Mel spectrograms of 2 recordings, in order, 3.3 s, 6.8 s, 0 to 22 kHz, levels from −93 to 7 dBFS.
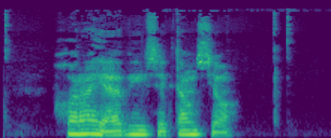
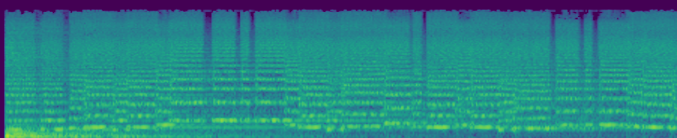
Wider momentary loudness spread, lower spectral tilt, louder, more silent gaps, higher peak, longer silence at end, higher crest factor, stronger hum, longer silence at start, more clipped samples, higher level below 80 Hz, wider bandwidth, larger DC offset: first, 12 LU vs 2 LU; first, -5.5 dB/octave vs -3.5 dB/octave; about the same, -16 LUFS vs -16 LUFS; neither; about the same, -2 dBFS vs 0 dBFS; first, 0.45 s vs 0 s; about the same, 16 dB vs 16 dB; neither; about the same, 0.05 s vs 0.05 s; neither; second, -50 dBFS vs -26 dBFS; about the same, 16 kHz vs 16.5 kHz; neither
